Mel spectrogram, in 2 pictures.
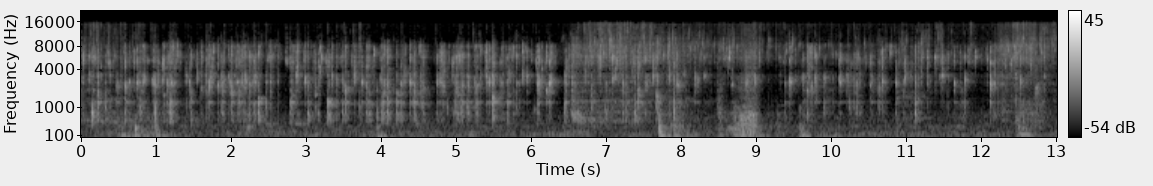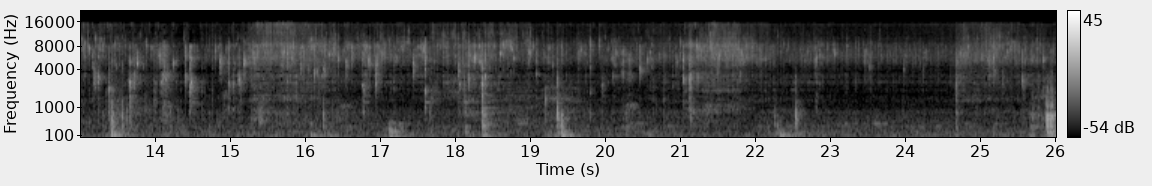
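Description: Akara (bean-batter fritters) frying in a pot of hot oil with a steady sizzle, mixed with scattered clicks and scrapes of a metal spoon scooping batter in a bowl.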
